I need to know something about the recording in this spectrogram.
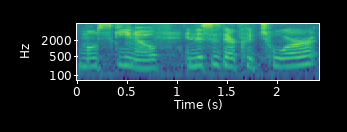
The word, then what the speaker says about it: Moschino: long line from moschino this is how you say this not moshino it is pronounced moschino and this is their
